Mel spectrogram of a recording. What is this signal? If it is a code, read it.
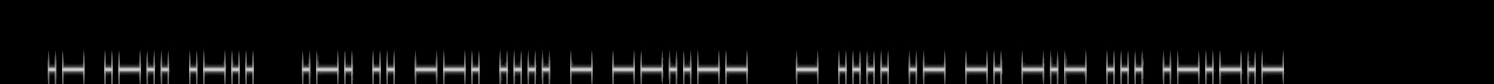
Morse code, heard as a keyed tone, about 17 wpm, 700 Hz. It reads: ALL RIGHT, THANKS.
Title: Sentences from Top 600 Words 17wpm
